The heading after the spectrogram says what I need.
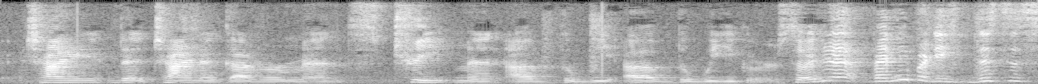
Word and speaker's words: Uyghurs: First, I've been following issues about the Uyghurs.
